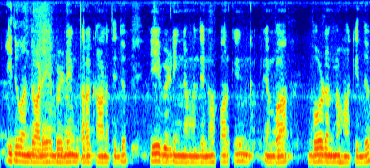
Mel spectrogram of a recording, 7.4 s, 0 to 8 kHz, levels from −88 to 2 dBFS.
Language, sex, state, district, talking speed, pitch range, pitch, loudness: Kannada, male, Karnataka, Mysore, 120 wpm, 115-130 Hz, 120 Hz, -18 LUFS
